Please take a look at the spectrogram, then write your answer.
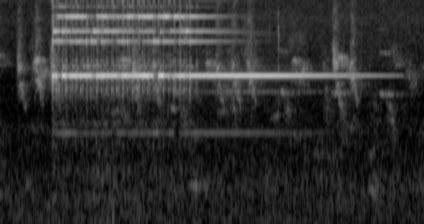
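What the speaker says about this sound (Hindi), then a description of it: "किसका फोन है?" A telephone rings indoors with a bright, steady electronic trill that carries on for a few seconds. Background noise and faint chirping sit under the ring.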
